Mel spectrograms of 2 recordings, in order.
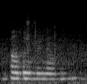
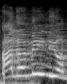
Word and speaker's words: aluminium: Aluminum. Alude? Huh? Aluminum. Aluminium. It's not aluminum.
